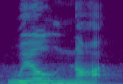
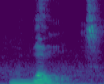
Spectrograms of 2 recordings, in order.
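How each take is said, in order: First: Both words are said in full. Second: The words are joined into one short syllable. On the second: "Similar to do not, don't, will not, won't"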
